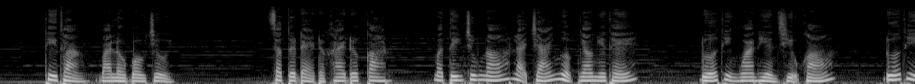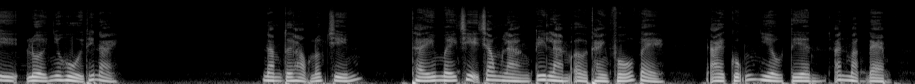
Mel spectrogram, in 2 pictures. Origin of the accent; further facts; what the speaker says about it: Cao Bằng, Vietnam; Tôi sinh ra và lớn lên ở Cao Bằng. Bố mẹ tôi làm nông nên vất vả, và nhà tôi nghèo lắm.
